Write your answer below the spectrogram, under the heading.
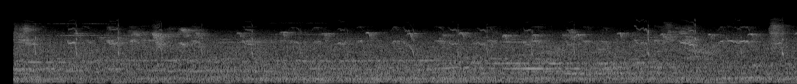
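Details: Young budgerigars keep up a busy, overlapping chatter of quick, high chirps and squeaky notes.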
